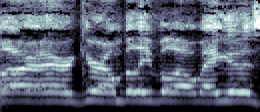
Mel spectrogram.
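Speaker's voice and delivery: high, run-together cheer of adulation; gushing crowd. Acted. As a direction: mimic fans fawning over a champion. Acting the adoring crowd's praise.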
